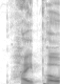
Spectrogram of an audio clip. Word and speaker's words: hypo: is is the hypo hypo rhymes with low so just kind of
